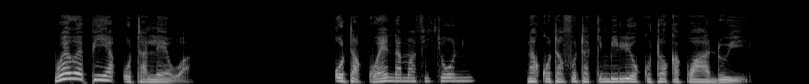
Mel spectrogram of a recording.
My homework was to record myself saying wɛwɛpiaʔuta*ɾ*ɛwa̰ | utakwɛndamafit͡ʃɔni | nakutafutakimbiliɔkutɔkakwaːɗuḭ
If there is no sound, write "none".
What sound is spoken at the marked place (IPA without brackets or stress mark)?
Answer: l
